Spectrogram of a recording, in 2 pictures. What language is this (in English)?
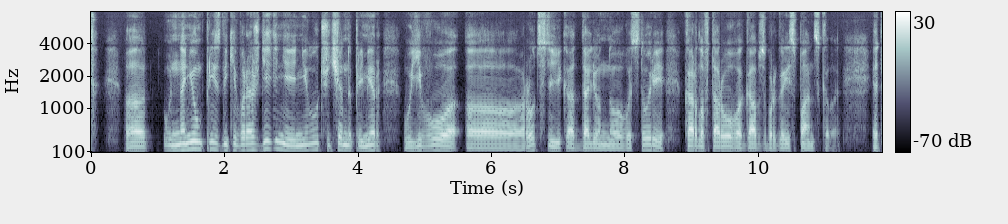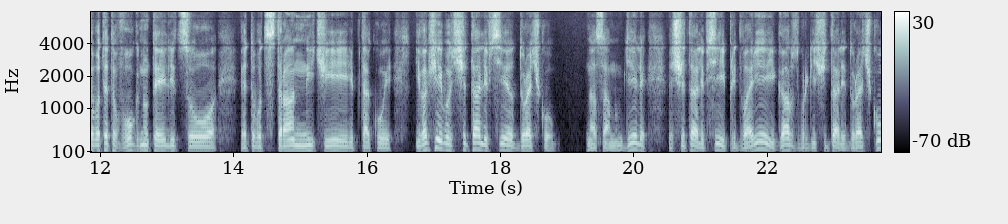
Russian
